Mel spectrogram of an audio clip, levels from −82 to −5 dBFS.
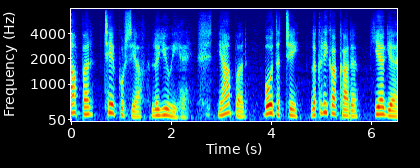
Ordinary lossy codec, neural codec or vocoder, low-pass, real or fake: none; codec, 16 kHz, 0.2 kbps, FocalCodec; none; fake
